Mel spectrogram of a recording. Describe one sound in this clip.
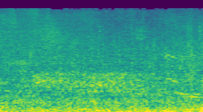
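A flamethrower roars out a jet of fire.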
